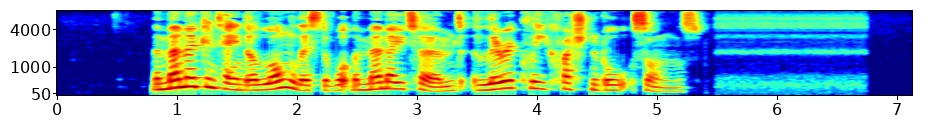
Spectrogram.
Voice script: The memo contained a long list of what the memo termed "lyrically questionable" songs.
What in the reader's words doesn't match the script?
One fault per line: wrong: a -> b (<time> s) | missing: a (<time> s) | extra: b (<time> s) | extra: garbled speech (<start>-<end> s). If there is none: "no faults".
no faults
